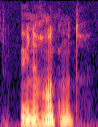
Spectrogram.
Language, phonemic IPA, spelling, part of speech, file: French, /ʁɑ̃.kɔ̃tʁ/, rencontre, noun / verb, Fr-rencontre.ogg
- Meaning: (noun) 1. encounter 2. meeting 3. fixture; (verb) inflection of rencontrer: 1. first/third-person singular present indicative/subjunctive 2. second-person singular imperative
